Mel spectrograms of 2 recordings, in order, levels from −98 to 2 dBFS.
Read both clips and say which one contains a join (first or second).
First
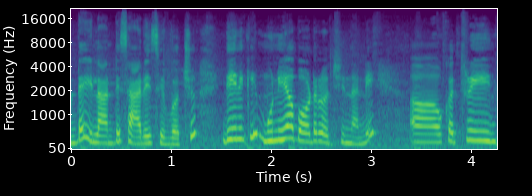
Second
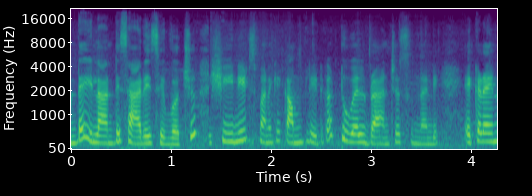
second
